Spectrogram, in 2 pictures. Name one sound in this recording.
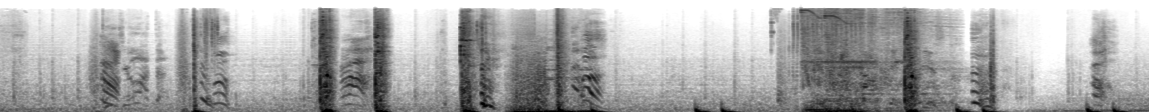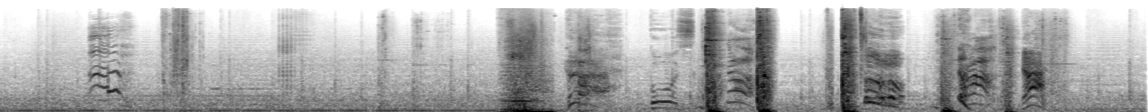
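Heavy punches and blows land with dull thuds.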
